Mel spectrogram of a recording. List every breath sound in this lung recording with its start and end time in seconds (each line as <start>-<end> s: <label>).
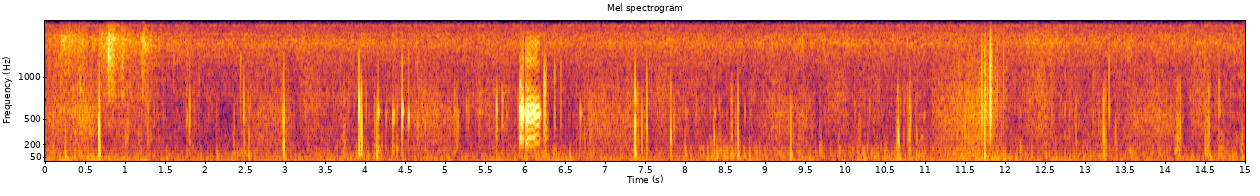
0.00-0.68 s: inhalation
0.68-1.45 s: exhalation
2.29-3.13 s: inhalation
3.15-4.14 s: exhalation
4.26-5.19 s: inhalation
5.23-6.45 s: exhalation
6.59-7.52 s: inhalation
7.60-8.79 s: exhalation
8.87-9.73 s: inhalation
9.81-11.04 s: exhalation
11.12-11.98 s: inhalation
12.00-13.24 s: exhalation
13.31-14.26 s: inhalation
14.46-15.00 s: exhalation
